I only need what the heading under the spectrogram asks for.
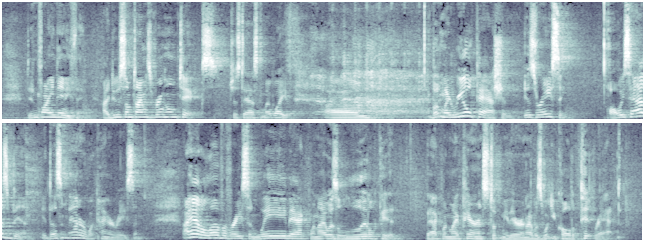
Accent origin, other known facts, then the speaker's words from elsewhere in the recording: Barberton, Ohio, United States; Then I heard that my hometown track of Barberton Speedway was opening back up just last year, because it's been closed for a few years.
